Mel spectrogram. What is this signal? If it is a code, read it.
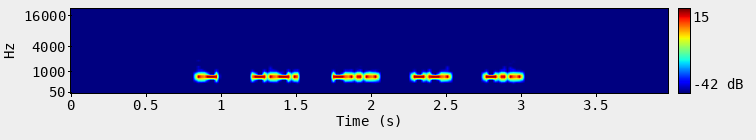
Morse code, heard as a keyed tone, about 45 wpm, spaced as for 25 wpm, 700 Hz. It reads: AC6GB
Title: USA Call Signs - 5 Characters - 3x Character Spacing - 45wpm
